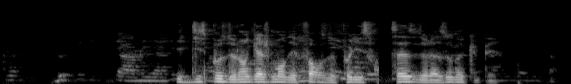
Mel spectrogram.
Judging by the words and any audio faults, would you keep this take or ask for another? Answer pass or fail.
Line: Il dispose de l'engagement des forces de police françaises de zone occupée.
fail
